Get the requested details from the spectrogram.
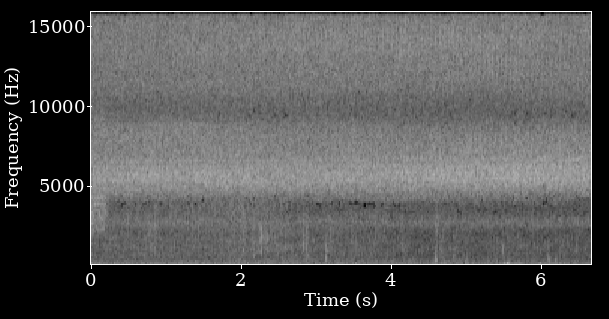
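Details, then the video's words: Steady shrill buzzing of many cicadas behind Himeji Castle, Japan, an unbroken high wall of sound with scattered soft ticks below it. "Himeji cicadas"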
